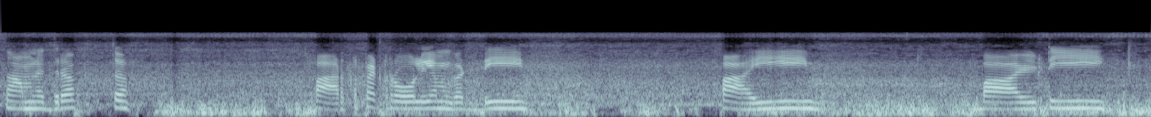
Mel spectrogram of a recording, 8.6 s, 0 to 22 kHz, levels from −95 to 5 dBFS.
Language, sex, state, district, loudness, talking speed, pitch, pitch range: Punjabi, female, Punjab, Fazilka, -16 LUFS, 50 wpm, 210 Hz, 200-215 Hz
